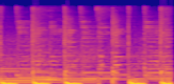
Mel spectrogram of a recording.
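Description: Live piseiro band playing an instrumental passage: sustained chords over a steady, heavy kick-drum beat of about two and a half beats a second, with no singing.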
